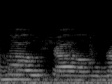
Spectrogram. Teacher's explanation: When you say like all those like mo words, you don't really say the W, you're just kind of saying O.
